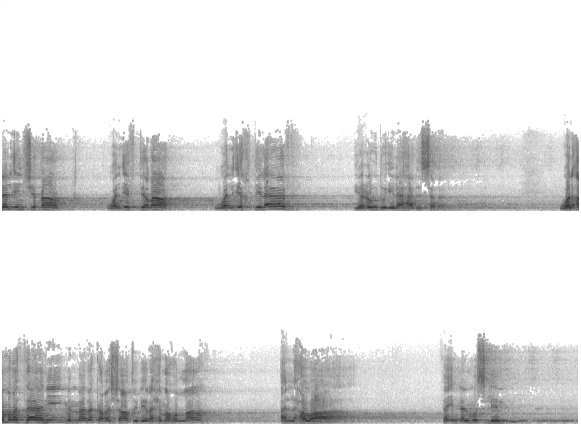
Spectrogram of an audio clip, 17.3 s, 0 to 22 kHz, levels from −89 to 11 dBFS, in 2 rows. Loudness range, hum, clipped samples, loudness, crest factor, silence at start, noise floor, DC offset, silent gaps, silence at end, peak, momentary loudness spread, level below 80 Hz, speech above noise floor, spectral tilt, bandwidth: 5 LU; none; under 0.1%; -19 LUFS; 20 dB; 0 s; -45 dBFS; under 0.1%; none; 0 s; -2 dBFS; 23 LU; -76 dBFS; 27 dB; -2 dB/octave; 9.6 kHz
